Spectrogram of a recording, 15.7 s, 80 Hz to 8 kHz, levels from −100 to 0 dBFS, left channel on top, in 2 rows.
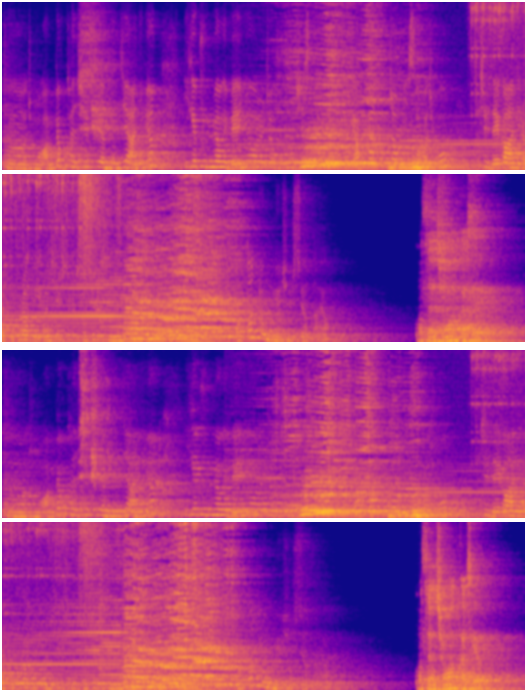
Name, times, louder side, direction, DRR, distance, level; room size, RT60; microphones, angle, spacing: voice 1, 0.0-6.7 7.1-10.9 11.3-12.8, left 1 dB, 75° left, 3 dB, 0.6 m, -29 dB
voice 2, 1.2-1.6 14.0-15.1, right 2 dB, 40° right, -1 dB, 0.7 m, -22 dB
sound 1, 3.8-11.4, right 1 dB, 70° right, 0.8 m, -22 dB
sound 2, 7.0-9.7, left 6 dB, 25° left, 0.3 m, -36 dB
9.1 x 4.4 x 2.9 m, 2.5 s
head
